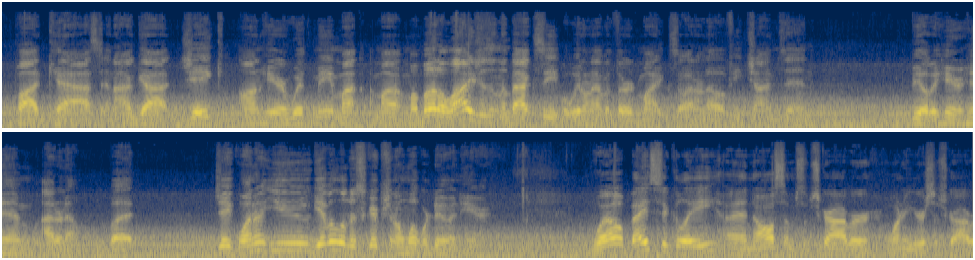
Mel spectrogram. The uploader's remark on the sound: Recording from our truck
